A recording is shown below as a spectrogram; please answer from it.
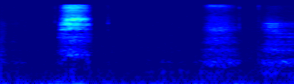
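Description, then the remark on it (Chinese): Soft snoring from someone sleeping in a library, with three breathy, rasping pulls spaced unevenly over a few seconds, fairly quiet, with no talking. “在图书馆睡觉就算了，可是你不能打呼噜呀。”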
